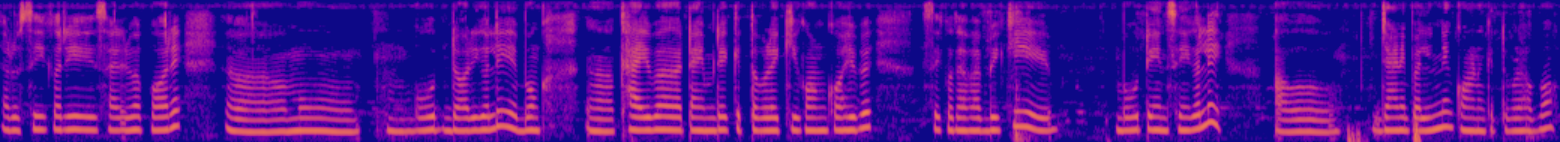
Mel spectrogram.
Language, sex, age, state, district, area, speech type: Odia, female, 18-30, Odisha, Jagatsinghpur, urban, spontaneous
